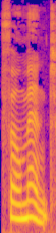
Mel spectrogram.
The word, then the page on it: foment: American English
